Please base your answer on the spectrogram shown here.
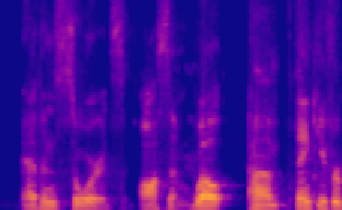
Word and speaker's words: Sowards: It is actually pronounced like two swords. So Evan Swords, like plural of sword. Evan Swords.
